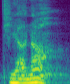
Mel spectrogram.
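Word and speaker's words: Diana: 신인 아폴로와 쌍둥이로 태어났습니다 로마식 이름은 디아나 그래도 감히 잘 안 잡히시죠 영어로 발음하면 뭐가 되죠 다이애나입니다 순결과 정절의 상징이자 젖가슴을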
